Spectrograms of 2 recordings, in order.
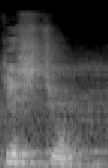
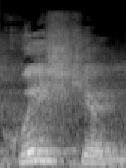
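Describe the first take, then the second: First: It starts with a plain k sound. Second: It starts with a kw sound. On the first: This is how French speakers say it. "nous on dit question ... nous on ne le prononce pas" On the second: This is how English speakers say it. "Ils disent question, ... ils prononcent le U"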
